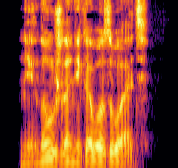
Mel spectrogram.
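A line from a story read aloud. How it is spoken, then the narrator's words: Sharp shout. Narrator (Russian): прикрикнул Финиас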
